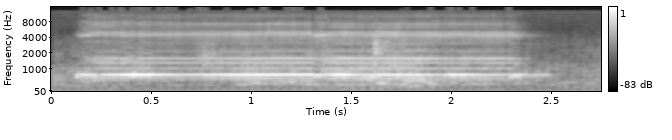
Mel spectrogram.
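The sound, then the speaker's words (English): A telephone exchange's emergency call alarm horn sounds in one loud, steady blast, holding a single buzzing tone for just over two seconds before it cuts off, with a faint low hum underneath. “For that's the sound of the emergency horn, blasting out its warning that somewhere in the exchange there's an emergency call waiting to be answered.”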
